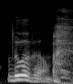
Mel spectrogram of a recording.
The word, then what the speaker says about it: Louisville: Louisville. Yep. That's where I was. Thank you. And now I don't have to say it again. – Louisville.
